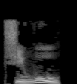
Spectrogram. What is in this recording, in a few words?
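"醒悟", Mandarin Chinese; hsk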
